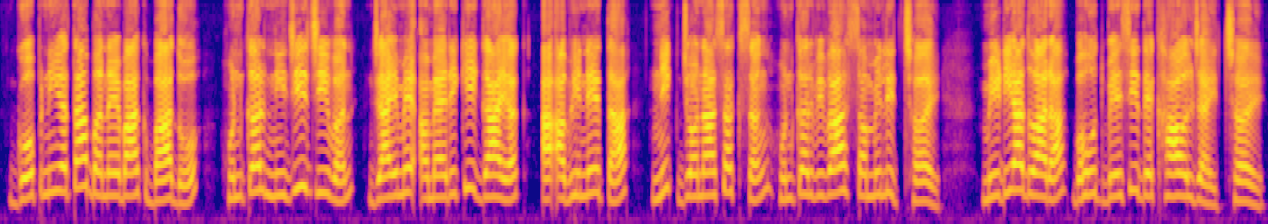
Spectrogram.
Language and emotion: Maithili, neutral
